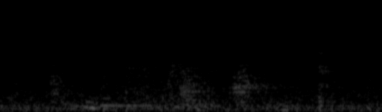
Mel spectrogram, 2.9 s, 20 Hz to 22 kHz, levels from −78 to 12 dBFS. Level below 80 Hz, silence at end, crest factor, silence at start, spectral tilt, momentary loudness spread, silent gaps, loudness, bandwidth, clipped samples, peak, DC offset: -76 dBFS; 0 s; 16 dB; 0 s; -5 dB/octave; 4 LU; none; -61 LUFS; 17 kHz; under 0.1%; -44 dBFS; under 0.1%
